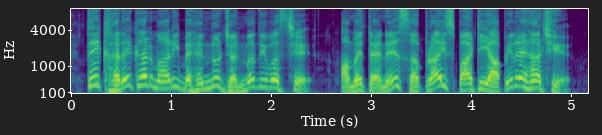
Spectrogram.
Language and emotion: Gujarati, happy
